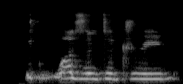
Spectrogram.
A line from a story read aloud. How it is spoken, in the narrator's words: I gasped, frightened as the realization hit me as hard as bricks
